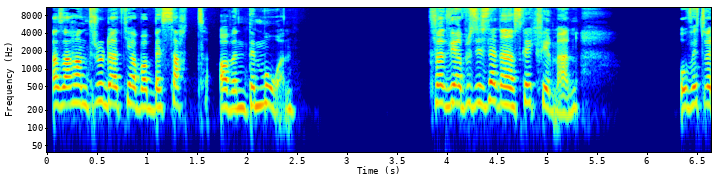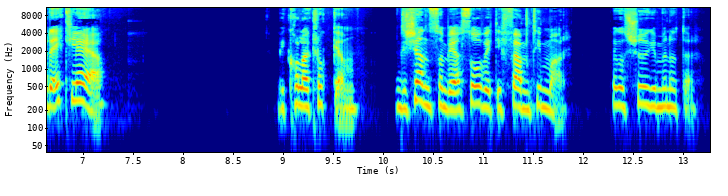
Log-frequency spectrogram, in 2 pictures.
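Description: A young woman hosting a casual podcast, telling a story with lively quoted dialogue. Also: fairly high pitch, pauses often, dry recording, clean studio sound. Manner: animated storytelling, acting out quotes. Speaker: podcast host.

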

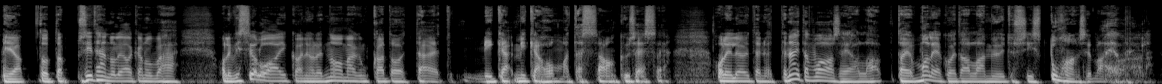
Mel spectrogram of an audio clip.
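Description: A man's voice: mid-range voice, vocal fry, no echo, clean studio sound. A man hosting a casual chat show, rambling and laughing easily as he tells stories. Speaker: radio show host.

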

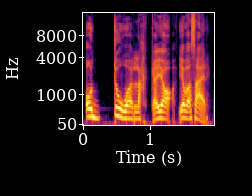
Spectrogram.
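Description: A young woman with a fairly low-pitched voice, recorded at studio quality with no room sound, is a guest in an interview. Once a reality show contestant, she tells an energetic, animated story and acts out other people's quoted lines.

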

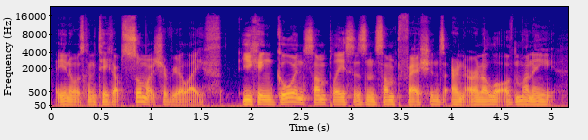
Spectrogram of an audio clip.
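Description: A man's voice: deep voice, animated, fast talker, a little mellow. A young man who teaches primary school, talking earnestly and thoughtfully about his work in an interview. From Scotland. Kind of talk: reflective interview talk.

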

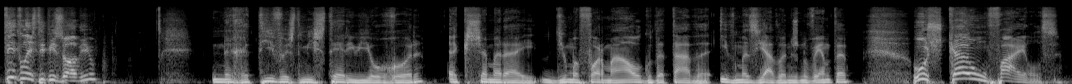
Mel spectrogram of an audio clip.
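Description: A man's voice: lowish voice, sing-song, moderate pace, a little mellow. A man with a European Portuguese accent co-hosting a comedic radio show, theatrically indignant.

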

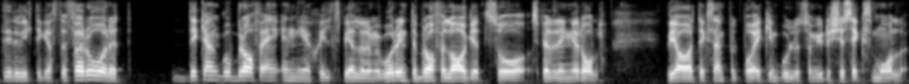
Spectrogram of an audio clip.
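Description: A young footballer in a casual interview, telling stories with many halting restarts. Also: male voice, mid-range voice, fairly bright tone, clean tone, no echo. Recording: muffled lo-fi sound, dry.

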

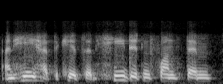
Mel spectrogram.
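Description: A woman's voice: low voice, moderate pace, breathy edge. A woman calling a radio show over a landline phone, speaking earnestly and hesitantly with many fillers and restarts. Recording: dull lo-fi landline line.

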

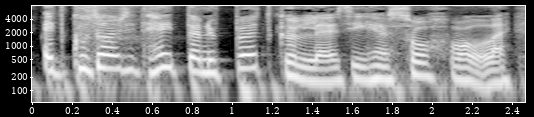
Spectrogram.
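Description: A woman co-hosting a radio show, chatting in an expressive, bantering way from a studio. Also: on the high side, dry recording. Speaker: radio co-host. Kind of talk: casual on-air chat. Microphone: studio microphone.

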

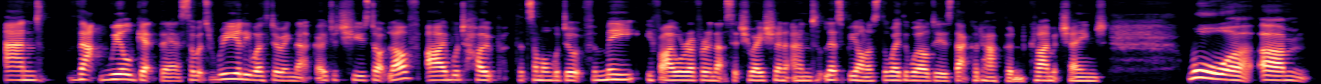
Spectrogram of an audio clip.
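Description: Lively storytelling woman, low voice. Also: normal speed. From Australia. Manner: animated, lively anecdotes. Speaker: guest. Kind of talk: conversational storytelling.

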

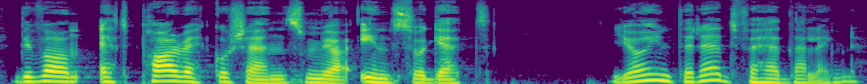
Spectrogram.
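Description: A woman's voice: on the low side, vocal fry. A woman in her thirties hosting a podcast, talking candidly and animatedly about life with her baby, laughing often. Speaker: podcast host and new mother. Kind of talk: casual podcast chat.

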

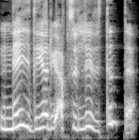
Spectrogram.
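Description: A woman's voice: high voice, mellow. Supportive woman co-host chatting. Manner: supportive, many short agreeing replies. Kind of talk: casual podcast chat.

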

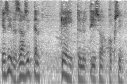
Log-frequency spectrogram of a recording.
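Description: Dry, mid-pitched man telling comic stories. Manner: dry, ironic storytelling. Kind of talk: deadpan comic monologue.

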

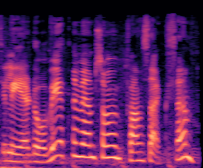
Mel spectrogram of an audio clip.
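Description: A woman's voice: medium pitch, lively intonation, a bit bright. A woman co-hosting a morning radio show, reading out facts and tips in a chatty way. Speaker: radio co-host. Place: radio studio.

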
